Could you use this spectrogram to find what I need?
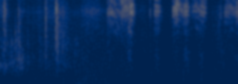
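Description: Writing on a chart, a continuous faint scratching of strokes with a few slightly louder scrapes, heard alone without talk.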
